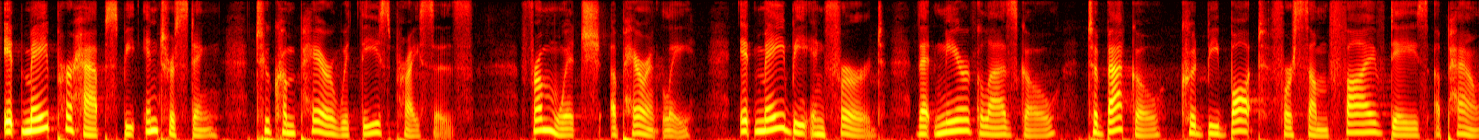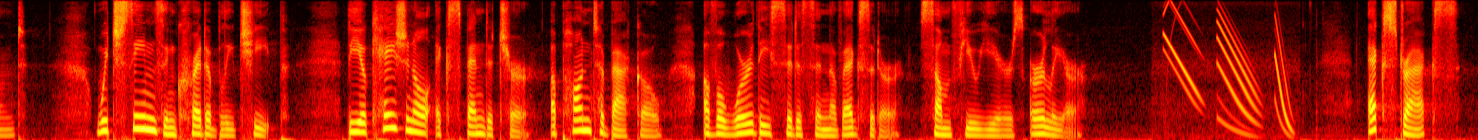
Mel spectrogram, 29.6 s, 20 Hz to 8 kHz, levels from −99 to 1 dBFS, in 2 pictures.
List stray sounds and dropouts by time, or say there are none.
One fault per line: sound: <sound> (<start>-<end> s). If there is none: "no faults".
sound: chirp (26.4-27.8 s)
